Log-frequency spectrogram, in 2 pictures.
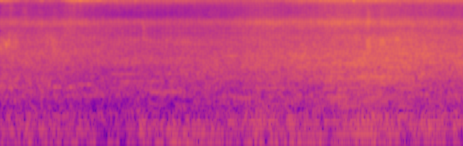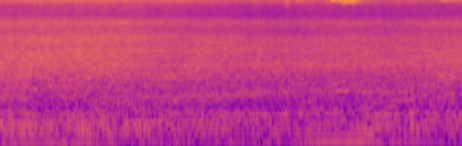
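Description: Steady road noise from riding a motor scooter in traffic, with engine and wind rumble, growing louder about three to four seconds in.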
